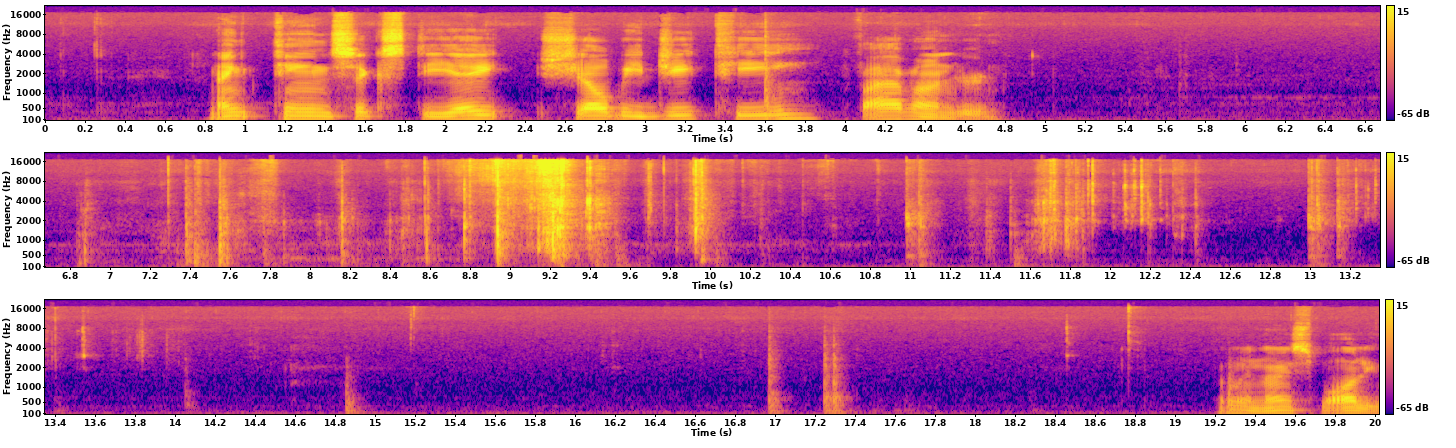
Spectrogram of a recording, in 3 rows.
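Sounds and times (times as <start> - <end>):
packaging tearing and crinkling: 8.4 - 10.3, 11.5 - 12.5.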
